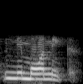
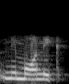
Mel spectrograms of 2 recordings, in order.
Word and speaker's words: mnemonic: now this we call mnemonic this we call mnemonic first m is silent how we can memorize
